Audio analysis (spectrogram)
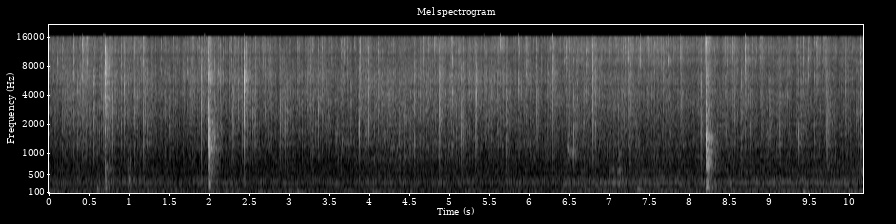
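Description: Eggs fry in a stir fry pan with a constant close sizzle, broken by a couple of sharper scrapes and pops as the food is stirred, with no voices.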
